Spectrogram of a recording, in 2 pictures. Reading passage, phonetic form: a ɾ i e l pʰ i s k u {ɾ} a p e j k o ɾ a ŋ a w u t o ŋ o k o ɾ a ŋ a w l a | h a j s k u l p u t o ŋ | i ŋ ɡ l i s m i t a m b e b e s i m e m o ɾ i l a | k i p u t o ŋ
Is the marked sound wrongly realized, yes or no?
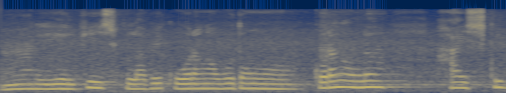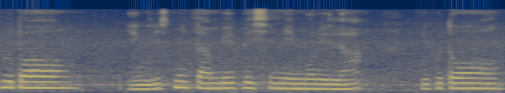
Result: yes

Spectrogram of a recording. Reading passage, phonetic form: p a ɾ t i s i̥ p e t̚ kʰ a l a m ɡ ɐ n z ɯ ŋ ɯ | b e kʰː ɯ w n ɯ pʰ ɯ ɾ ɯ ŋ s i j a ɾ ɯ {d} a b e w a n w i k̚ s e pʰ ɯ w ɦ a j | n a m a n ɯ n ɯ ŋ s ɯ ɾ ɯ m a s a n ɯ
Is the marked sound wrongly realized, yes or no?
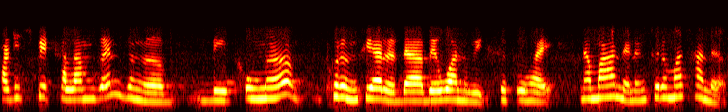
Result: no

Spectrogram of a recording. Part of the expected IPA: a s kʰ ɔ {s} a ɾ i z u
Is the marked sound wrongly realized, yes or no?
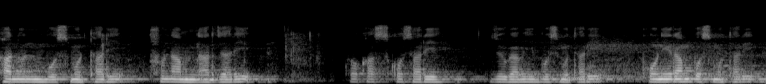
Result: no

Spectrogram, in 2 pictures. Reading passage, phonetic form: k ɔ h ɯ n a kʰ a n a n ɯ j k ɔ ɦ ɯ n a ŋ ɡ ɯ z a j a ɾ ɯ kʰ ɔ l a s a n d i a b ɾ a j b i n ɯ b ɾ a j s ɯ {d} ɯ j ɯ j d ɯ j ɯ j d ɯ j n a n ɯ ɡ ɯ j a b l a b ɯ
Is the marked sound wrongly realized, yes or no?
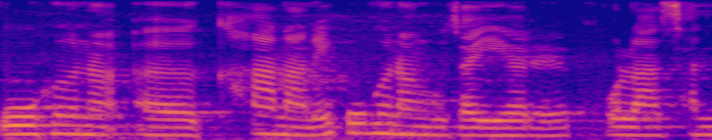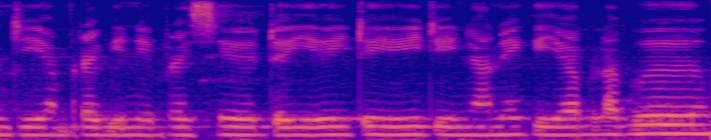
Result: no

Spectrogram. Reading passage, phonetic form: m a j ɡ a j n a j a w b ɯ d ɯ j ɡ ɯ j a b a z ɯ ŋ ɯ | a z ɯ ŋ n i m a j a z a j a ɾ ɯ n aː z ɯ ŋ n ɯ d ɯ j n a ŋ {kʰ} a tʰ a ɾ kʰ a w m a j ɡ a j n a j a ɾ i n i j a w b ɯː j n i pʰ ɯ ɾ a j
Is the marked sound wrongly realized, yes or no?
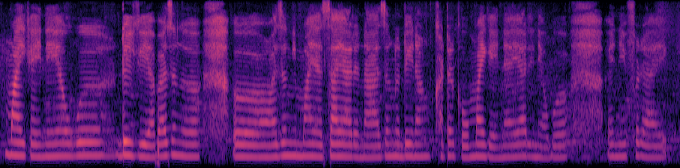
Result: no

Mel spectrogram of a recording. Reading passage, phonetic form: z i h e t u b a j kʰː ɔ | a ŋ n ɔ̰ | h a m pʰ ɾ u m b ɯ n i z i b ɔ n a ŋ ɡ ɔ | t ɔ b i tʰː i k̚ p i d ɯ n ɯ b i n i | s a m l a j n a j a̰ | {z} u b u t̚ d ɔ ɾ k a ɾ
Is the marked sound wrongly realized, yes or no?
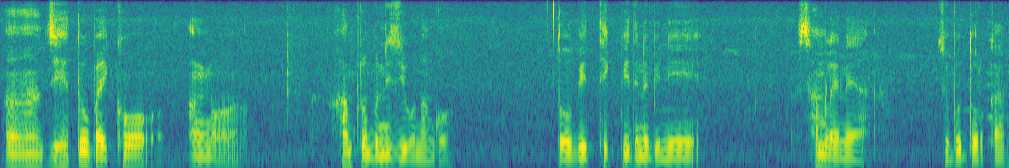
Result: no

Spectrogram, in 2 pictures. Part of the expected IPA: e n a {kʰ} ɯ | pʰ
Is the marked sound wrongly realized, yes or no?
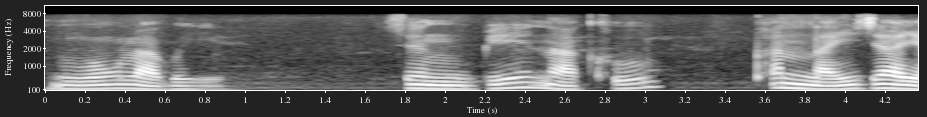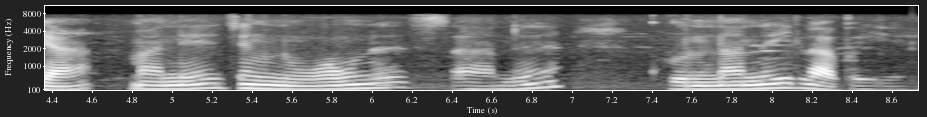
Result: no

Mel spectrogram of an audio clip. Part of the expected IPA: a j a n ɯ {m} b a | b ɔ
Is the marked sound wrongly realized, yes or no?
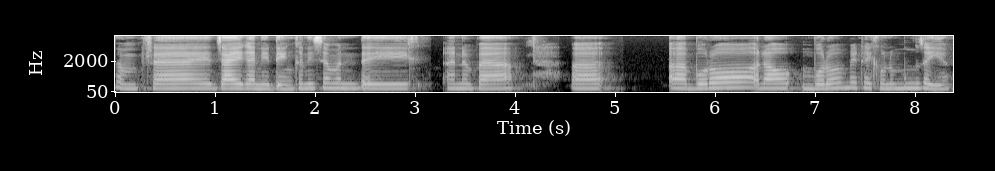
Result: yes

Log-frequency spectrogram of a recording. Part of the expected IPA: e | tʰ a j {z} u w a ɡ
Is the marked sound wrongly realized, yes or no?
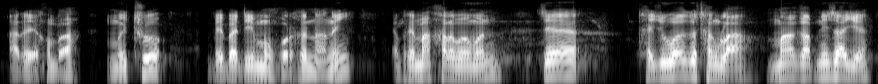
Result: no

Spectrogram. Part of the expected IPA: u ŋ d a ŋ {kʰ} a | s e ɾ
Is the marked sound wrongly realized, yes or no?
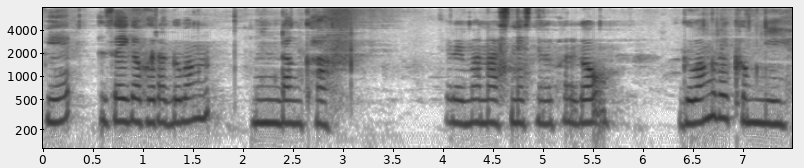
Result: no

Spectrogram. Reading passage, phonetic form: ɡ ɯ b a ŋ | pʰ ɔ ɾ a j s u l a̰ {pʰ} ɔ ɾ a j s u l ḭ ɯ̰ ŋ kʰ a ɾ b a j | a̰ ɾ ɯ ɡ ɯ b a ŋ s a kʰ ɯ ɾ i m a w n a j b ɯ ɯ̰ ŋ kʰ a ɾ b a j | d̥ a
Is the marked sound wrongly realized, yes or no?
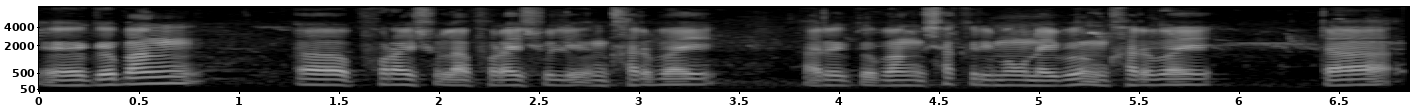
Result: no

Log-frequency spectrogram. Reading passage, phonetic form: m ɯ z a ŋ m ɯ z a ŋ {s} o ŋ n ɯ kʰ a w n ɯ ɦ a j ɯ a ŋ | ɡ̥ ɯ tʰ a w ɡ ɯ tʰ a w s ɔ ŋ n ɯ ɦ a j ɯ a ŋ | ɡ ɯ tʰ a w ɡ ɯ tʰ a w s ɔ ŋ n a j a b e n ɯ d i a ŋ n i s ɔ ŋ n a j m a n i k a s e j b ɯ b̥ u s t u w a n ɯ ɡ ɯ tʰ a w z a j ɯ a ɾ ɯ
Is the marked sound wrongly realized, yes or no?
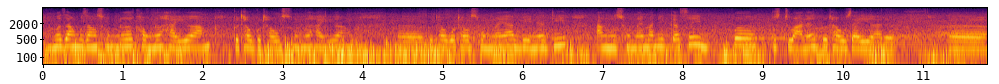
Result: no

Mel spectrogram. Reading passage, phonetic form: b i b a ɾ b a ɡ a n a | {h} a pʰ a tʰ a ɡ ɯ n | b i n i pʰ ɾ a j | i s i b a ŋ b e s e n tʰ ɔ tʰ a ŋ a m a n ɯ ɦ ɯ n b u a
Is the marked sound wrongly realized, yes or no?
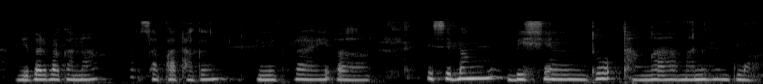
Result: yes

